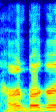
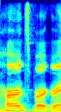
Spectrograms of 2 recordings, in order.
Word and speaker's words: Hernsberger: was it Hernberger in the house? What's going on? Hernsberger in the house. I want to make sure we're pronouncing the name correctly.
